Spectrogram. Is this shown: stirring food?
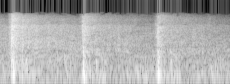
no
